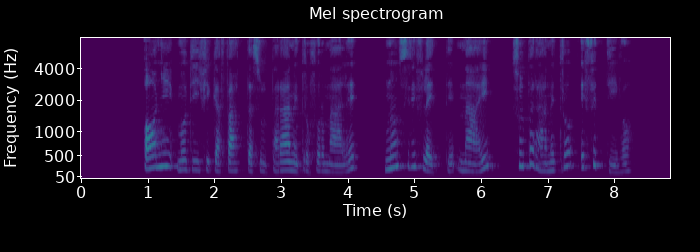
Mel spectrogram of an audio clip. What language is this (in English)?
Italian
